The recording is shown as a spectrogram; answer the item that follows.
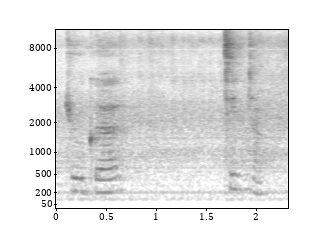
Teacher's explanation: J dan C yang merupakan konsonan hambat prapalatal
